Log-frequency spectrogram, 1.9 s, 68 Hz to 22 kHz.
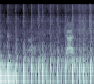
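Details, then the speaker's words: Motorcycle with 67mm 4-valve engine, after conversion to manual clutch without welding: steady even thump about six to seven beats a second at idle, no clatter or misfire; sounds good with no knocking, normal idle. "Ang ganda ng tunog mga idol. 67mm. Ngunit walang lagatak mga idol."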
